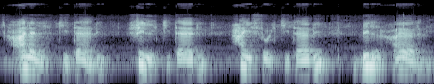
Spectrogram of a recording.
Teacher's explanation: l'article disparaît, la voyelle de liaison disparaît, mais le lam reste, puisqu'on est sur des lettres lunaires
